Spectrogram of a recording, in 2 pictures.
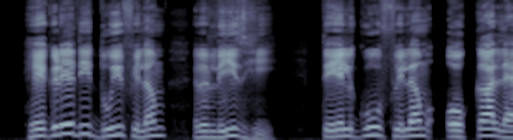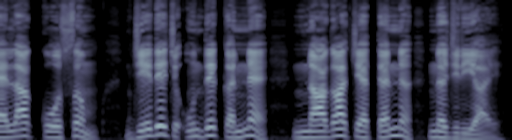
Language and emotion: Dogri, neutral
